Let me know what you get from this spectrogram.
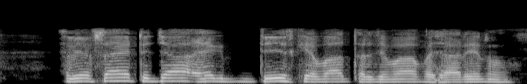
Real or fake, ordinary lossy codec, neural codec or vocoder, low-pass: real; AAC, 24 kbps; none; 5.4 kHz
